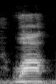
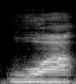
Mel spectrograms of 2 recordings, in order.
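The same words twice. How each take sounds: First: The glide is said quickly as one sound. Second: The glide is drawn out into two parts. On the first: "짧게 발음하면" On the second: "오의 기운으로 시작해서 아로 가는 거고"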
